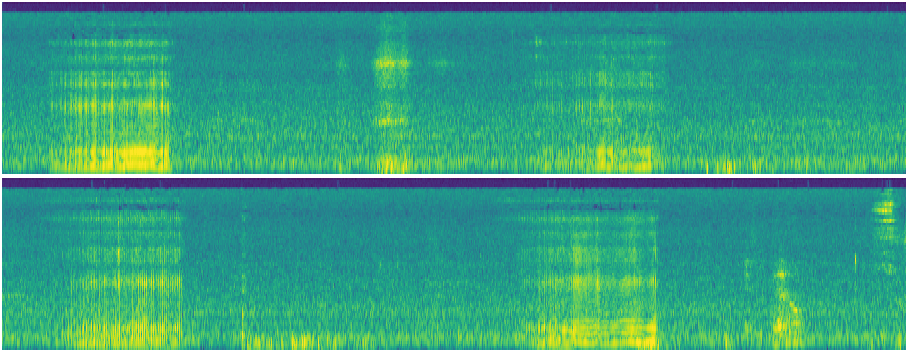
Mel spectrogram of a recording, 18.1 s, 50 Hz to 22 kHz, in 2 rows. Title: Snoring french bulldog 2(conde)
